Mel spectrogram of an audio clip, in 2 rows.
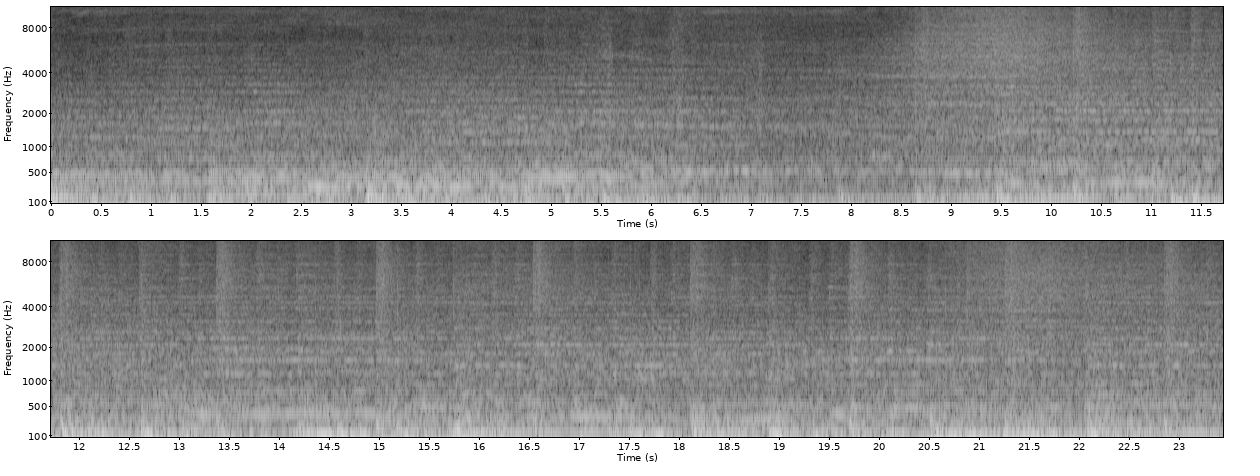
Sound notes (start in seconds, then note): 0.1 blower whooshing; 0.1 gentle music; 8.6 blower whooshing; 8.6 gentle upbeat music; 18.3 blower whooshing; 18.3 gentle upbeat music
